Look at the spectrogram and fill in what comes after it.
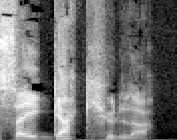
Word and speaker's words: Segacula: It's like Sega, and it's a spectacular, but rather than call it Sega Spectacular, because that would be even worse, it's a Segacula.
